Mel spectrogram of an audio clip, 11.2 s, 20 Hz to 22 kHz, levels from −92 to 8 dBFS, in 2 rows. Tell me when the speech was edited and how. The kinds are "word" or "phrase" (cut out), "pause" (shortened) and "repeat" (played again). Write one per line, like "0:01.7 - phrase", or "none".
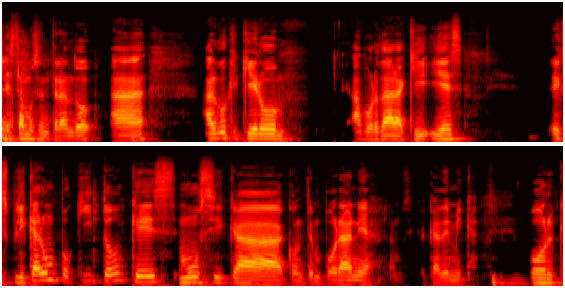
0:07.4 - word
